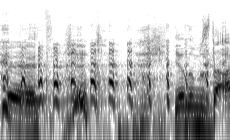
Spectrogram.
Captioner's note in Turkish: Gülüşmeler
